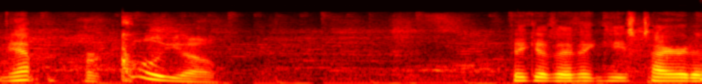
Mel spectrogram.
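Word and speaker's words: Orcullo: And for those of you who don't know, it's Orculio. And that is exactly how Dennis says it. Because we asked, hey, Dennis, three Derby cities ago, how do you say your last name? And then with enthusiasm. Orculio is exactly how he said it. Yep. With that emphasis.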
